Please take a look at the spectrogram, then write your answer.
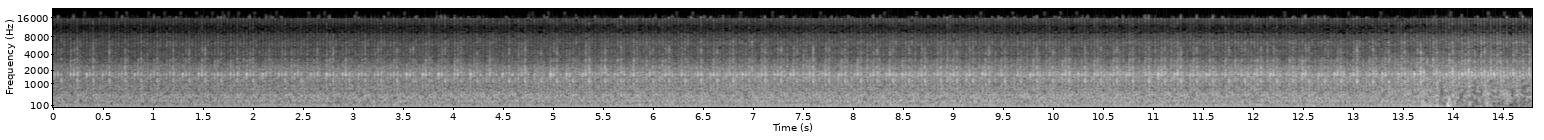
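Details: Mercedes OM605 diesel idling about 17–20°C, knock starts ~3 minutes after glow plugs switch off, worse around 10°C: rapid, fairly regular clatter about three a second over idle; oil cap not lifting; cause unknown, unresolved.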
